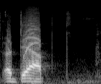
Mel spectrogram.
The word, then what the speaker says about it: ADAPT: just dropped that and adapt is adapt it is no longer an acronym even if it the name is spelled in caps so it's adapt how do you spell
